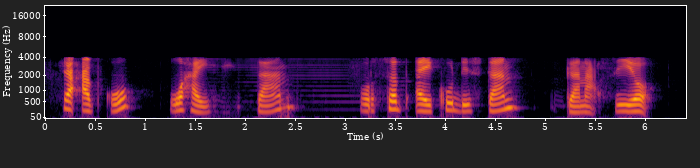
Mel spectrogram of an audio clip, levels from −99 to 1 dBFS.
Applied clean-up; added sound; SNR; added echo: neural separator model SepFormer WHAM!.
